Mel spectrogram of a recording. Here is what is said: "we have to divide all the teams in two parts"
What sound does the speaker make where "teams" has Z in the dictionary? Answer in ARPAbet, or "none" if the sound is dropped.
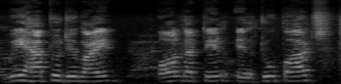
none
